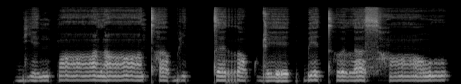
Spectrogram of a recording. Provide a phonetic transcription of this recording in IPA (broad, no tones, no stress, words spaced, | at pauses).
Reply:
bjɪŋ pɑ̃ːlɑ̃ːt̪ʰʌ bitːərɔp ɖɪ | ɓɪt̪ʰʊ lʌshɔ̃ːw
